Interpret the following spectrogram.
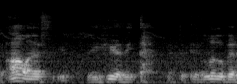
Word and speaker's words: aleph: is very similar to the pronunciation of aleph, but a little different. Those of you that know some of the African dialects will notice a certain similarity. Ayin is ayin, and aleph is aleph.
